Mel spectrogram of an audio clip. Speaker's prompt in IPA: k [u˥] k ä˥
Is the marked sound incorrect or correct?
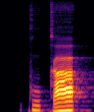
incorrect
